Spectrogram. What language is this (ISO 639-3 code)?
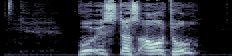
deu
